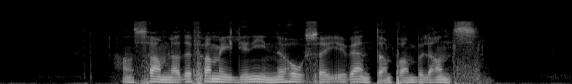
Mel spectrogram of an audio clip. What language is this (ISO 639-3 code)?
swe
